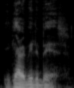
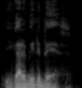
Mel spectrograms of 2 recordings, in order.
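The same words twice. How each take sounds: The two takes are said the same way.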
